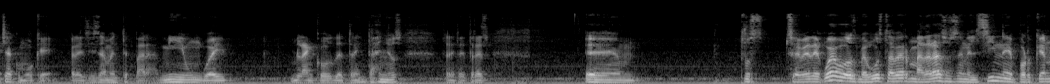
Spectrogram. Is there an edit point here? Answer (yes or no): no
